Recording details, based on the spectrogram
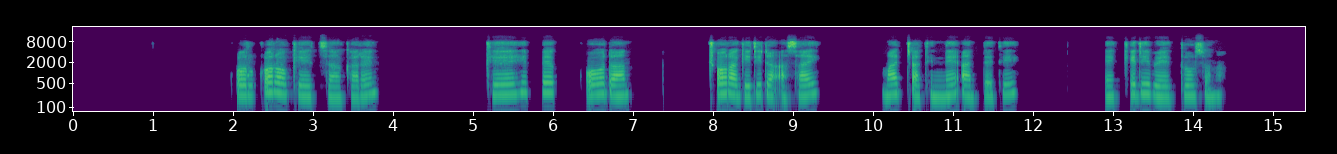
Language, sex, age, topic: Gamo, female, 25-35, government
